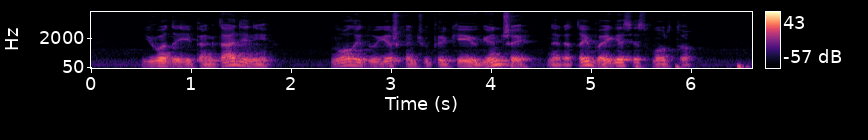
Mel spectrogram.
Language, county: Lithuanian, Marijampolė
